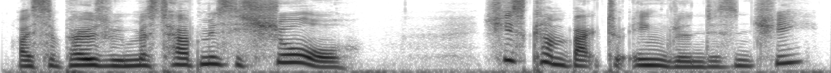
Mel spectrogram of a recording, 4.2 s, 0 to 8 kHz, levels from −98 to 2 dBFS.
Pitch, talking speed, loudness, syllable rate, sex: 220 Hz, 200 wpm, -18 LUFS, 5.1 syllables/s, female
